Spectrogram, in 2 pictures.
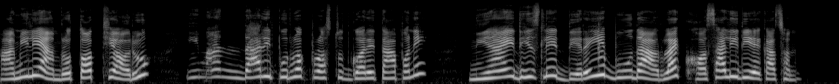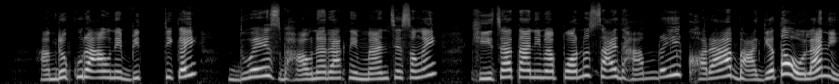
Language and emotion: Nepali, disgusted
